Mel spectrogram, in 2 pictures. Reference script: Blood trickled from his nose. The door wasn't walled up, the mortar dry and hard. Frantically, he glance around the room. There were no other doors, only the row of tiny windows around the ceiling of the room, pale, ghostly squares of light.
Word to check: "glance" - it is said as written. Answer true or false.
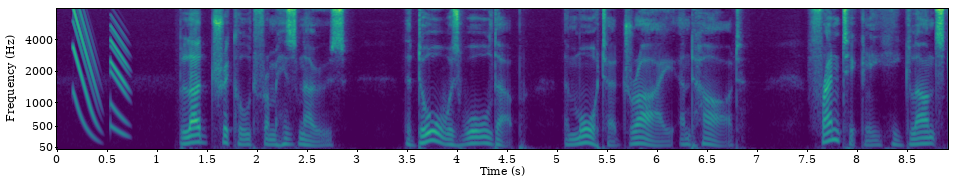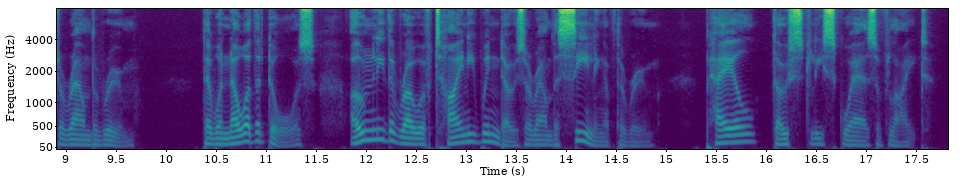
false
